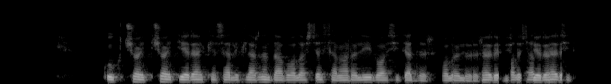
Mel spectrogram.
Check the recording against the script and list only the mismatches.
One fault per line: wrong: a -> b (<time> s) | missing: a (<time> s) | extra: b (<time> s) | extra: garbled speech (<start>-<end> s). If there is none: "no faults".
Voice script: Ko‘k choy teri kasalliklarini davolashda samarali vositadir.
extra: choy (1.6 s)
extra: garbled speech (4.4-5.8 s)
